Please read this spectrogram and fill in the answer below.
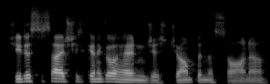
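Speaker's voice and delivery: ordinary talk, nothing marked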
